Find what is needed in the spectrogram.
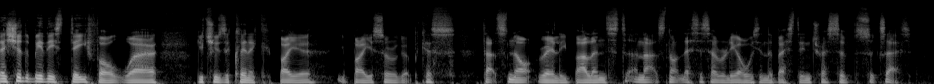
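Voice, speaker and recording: This very clean recording has a silent background, and a man with a British accent talks at a fairly quick pace. His pitch is fairly low and his intonation fairly even. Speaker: podcast host. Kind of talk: interview. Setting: studio. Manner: fast.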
